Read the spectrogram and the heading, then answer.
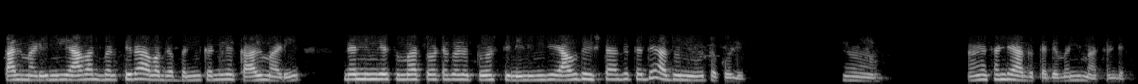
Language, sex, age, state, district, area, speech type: Kannada, female, 45-60, Karnataka, Mysore, urban, conversation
